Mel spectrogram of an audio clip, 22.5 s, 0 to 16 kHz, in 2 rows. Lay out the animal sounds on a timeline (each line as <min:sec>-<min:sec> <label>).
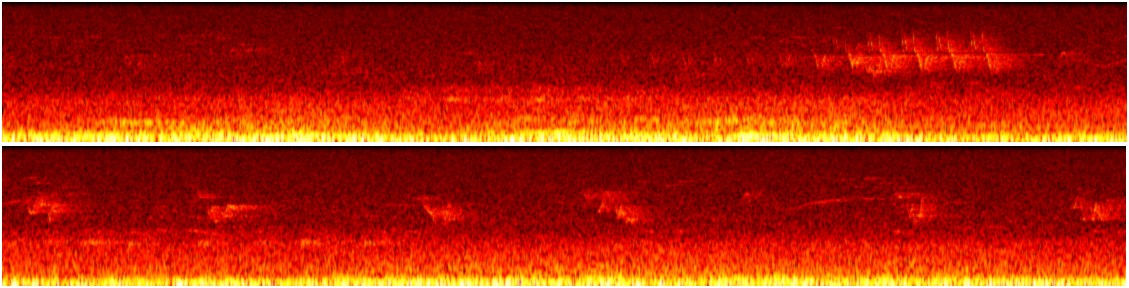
0:06.8-0:10.2 Ovenbird (Seiurus aurocapilla)
0:10.5-0:11.7 Eastern Wood-Pewee (Contopus virens)
0:11.3-0:22.5 Red-eyed Vireo (Vireo olivaceus)
0:18.9-0:19.8 Eastern Wood-Pewee (Contopus virens)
